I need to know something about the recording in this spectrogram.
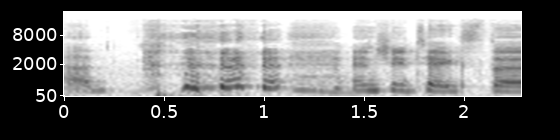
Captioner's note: laughs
